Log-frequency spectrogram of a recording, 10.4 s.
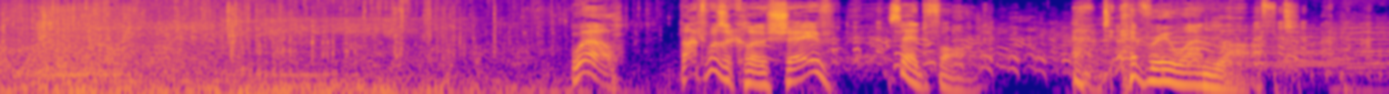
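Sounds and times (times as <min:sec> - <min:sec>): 
bridge collapsing into a river: 0:00.0 - 0:05.8
speech: 0:04.3 - 0:07.4, 0:08.0 - 0:09.6
laughter: 0:05.8 - 0:10.4.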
